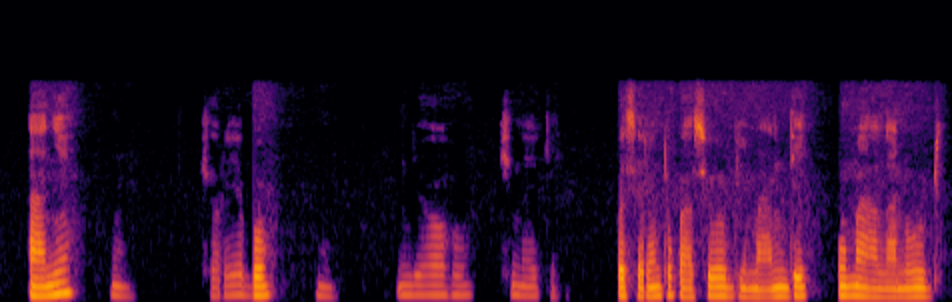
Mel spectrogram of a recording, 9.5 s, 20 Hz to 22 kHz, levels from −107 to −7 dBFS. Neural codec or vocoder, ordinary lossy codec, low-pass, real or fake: none; none; 7.2 kHz; real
